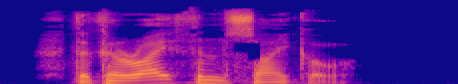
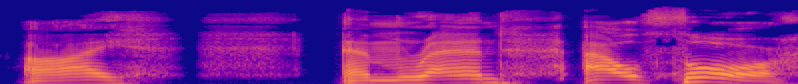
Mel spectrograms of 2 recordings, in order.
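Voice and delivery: slow, higher, every word weighed; defiant assertion; 6 semitones higher, much slower than usual. Acted. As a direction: claim your own name against the truth. Rand asserts his identity.

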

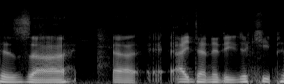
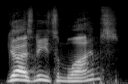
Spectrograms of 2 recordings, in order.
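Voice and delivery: imitating coworker; 5 semitones higher, 9 dB louder than usual. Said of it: "out of the blue, he's like".

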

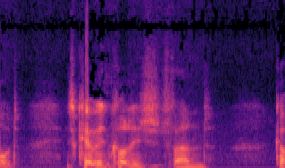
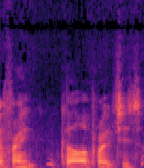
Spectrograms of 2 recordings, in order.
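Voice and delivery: usual speaking voice

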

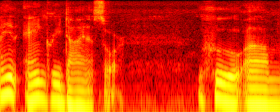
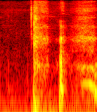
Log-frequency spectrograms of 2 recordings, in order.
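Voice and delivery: laugh. Real, not acted. Laughing at the scene.

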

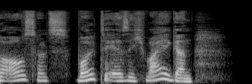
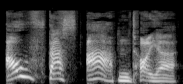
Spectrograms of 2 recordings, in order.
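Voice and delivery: slow, louder and higher, bursting with excitement; slow excited toast, louder and higher; enthusiastic toast; 5 semitones higher, 6 dB louder, slower than usual. Acted. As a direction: raise a toast full of enthusiasm. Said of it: "rief er".

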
